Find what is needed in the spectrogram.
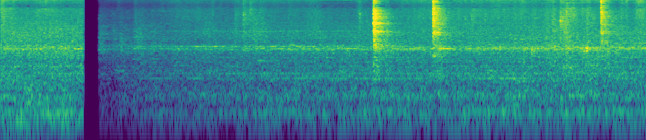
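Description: Steady background hum of a sandwich shop, with a faint high whine running through it and a few light clicks from handling at the counter. The sound drops out for a moment about a second in, then fades back up.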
